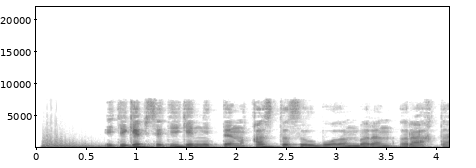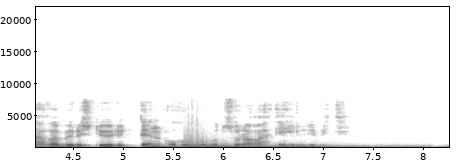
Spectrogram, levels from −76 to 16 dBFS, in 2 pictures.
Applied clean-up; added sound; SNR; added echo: none; Thunder; 12 dB; none.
